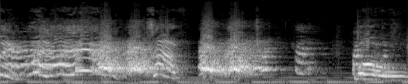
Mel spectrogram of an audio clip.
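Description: Saffron the dog barks at a doll in a house, a rapid run of loud close barks and yelps in several bursts, with whiny tones between.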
